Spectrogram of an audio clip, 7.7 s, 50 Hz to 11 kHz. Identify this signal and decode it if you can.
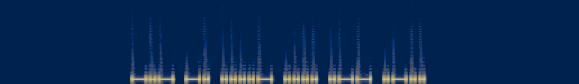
Morse code, heard as a keyed tone, about 21 wpm, 700 Hz. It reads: KN4HWL
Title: USA Call Signs - 6 Characters - Repeated 3x - 20wpm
